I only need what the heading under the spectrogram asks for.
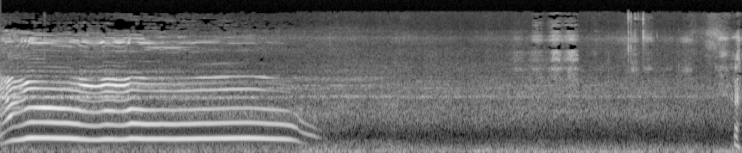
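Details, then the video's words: Contra, an Alaskan Malamute in Halmstad, Sweden, howling along with fire truck sirens on an evening walk; one long steady howl with rich harmonics holds for about three seconds, then drops away, leaving quiet street noise. "Alaska malamute howling at firetruck sirens"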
